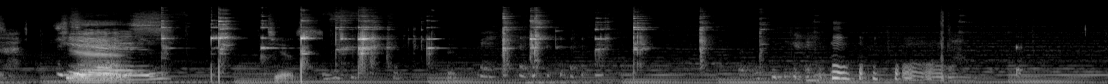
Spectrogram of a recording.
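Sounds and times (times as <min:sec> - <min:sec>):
soft background music: 0:00.0 - 0:11.0
glasses clinking: 0:00.8 - 0:07.8.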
